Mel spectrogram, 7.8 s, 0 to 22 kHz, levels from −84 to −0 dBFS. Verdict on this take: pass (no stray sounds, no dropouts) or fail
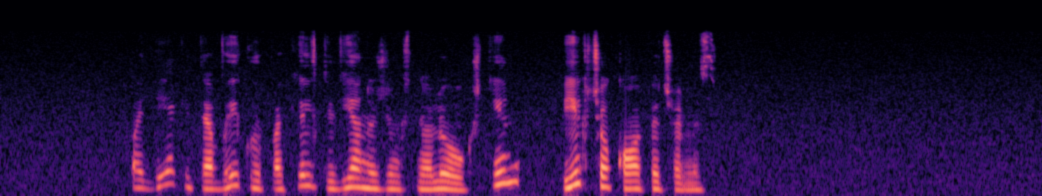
pass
